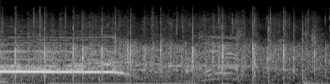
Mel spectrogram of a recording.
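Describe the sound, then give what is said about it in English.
A crowd of people claps in a dense burst of applause for everyone who moved cactus and cedar stumps last year, gradually thinning out, with a sustained tone at the start and scattered claps lingering at the end. “Give applause to everyone that moved a cactus or a cedar stump last year.”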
